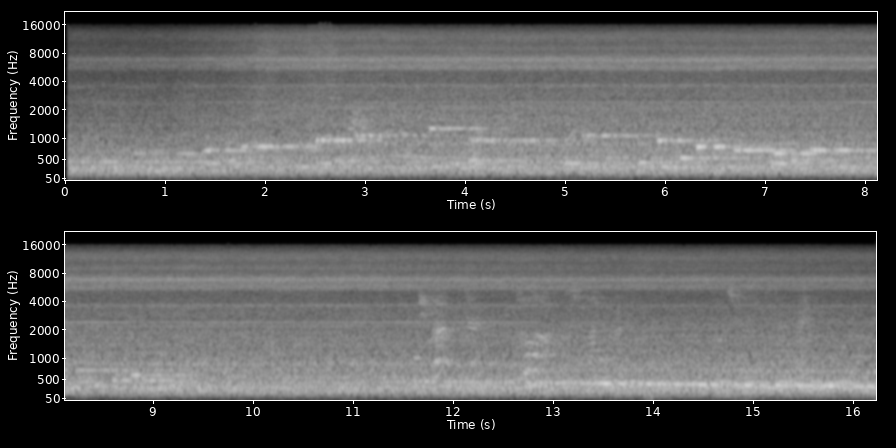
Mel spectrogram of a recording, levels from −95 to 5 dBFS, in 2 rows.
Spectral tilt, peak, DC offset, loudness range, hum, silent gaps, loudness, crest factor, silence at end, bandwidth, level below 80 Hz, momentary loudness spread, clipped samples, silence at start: -3 dB/octave; -4 dBFS; under 0.1%; 3 LU; none; none; -19 LUFS; 14 dB; 0 s; 16.5 kHz; -62 dBFS; 4 LU; under 0.1%; 0 s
